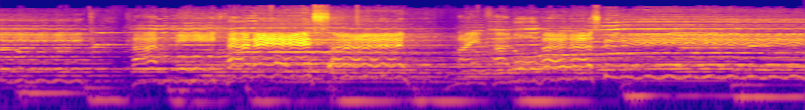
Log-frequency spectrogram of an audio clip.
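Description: Operetta music from an orchestra: a melody line with wide vibrato over a bass that moves from note to note.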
